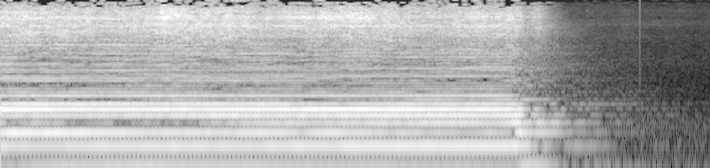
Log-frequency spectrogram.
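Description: A foghorn sounding one long, steady, deep blast that holds for about four seconds and then fades away.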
